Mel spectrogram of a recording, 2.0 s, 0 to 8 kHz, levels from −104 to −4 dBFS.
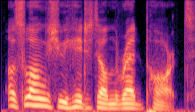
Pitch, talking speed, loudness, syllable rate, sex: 135 Hz, 310 wpm, -16 LUFS, 5.7 syllables/s, male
